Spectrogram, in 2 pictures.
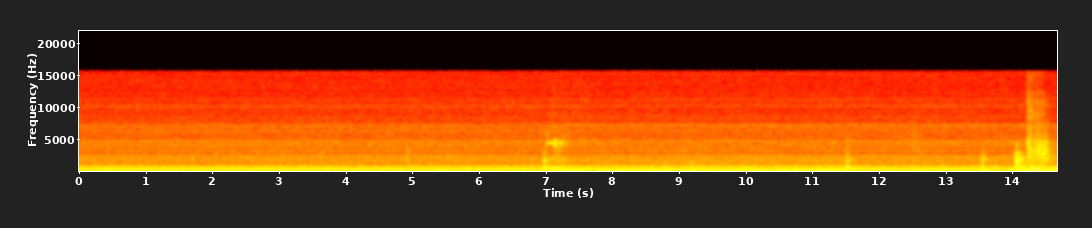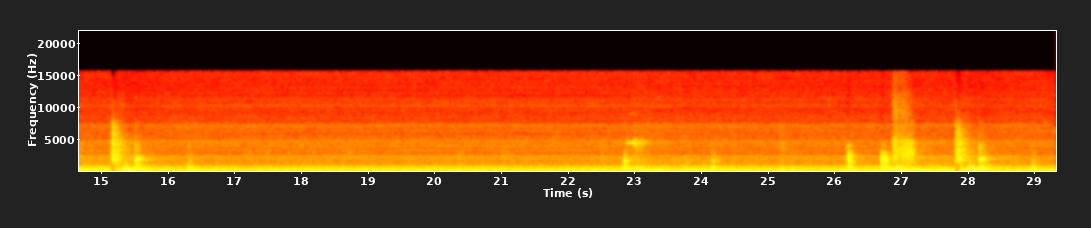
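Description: Daewoo DMV-500 CNC vertical machining center running with a steady hum, broken every several seconds by short clusters of mechanical clunks and clicks from its moving parts.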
